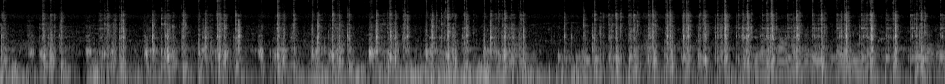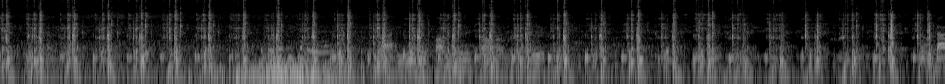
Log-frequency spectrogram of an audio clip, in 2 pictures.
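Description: Small diesel water-pump engine being turned over with its hand crank: a rapid, even clatter of clicks, about four or five a second.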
